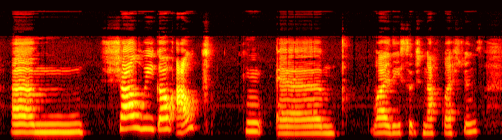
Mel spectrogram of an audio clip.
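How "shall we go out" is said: rising, question-like pitch on "out". Speaker demonstrating how to mark a spoken question: rising pitch on last word. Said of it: "the last word should be a little bit higher".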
